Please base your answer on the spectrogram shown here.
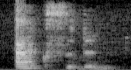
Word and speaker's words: accident: a safe those acceptance accident accident the stress is on first syllable AG accident accountant accountant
